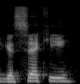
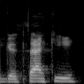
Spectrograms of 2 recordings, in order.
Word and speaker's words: Gesicki: Some say Gesicki. I say Gesicki. Honestly, it makes me kind of Gesicki when I hear people say it wrong.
